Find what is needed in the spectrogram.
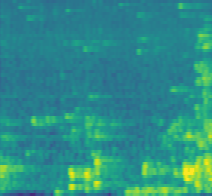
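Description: Near silence, with only a few faint scattered noises.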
